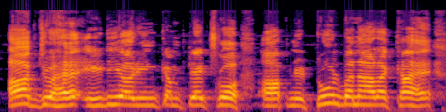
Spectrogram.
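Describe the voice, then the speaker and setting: A man's voice: extremely high pitch, flat delivery, moderate pace, darkish tone. A man in a heated political argument, firing one rhetorical question after another. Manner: combative, fires rhetorical questions. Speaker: interviewee defending his views.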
